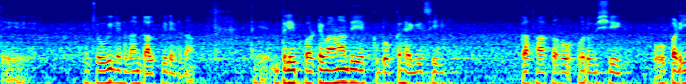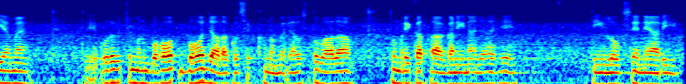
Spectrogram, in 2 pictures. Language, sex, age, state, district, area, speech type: Punjabi, male, 18-30, Punjab, Mansa, rural, spontaneous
